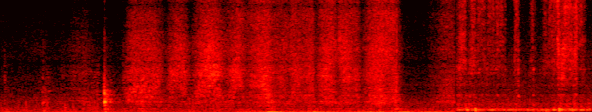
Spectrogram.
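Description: Objects knock and rustle against a shelf.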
